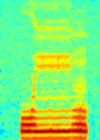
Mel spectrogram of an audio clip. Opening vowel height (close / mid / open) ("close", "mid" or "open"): close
